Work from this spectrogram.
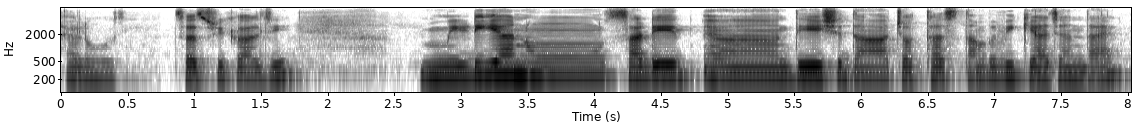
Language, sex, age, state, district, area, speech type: Punjabi, female, 30-45, Punjab, Tarn Taran, rural, spontaneous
